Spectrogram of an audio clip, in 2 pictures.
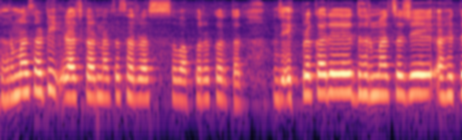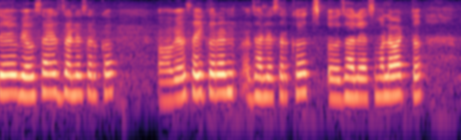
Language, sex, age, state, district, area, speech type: Marathi, female, 30-45, Maharashtra, Nanded, rural, spontaneous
